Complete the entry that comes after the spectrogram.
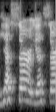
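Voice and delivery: mock upset, tearful, sobbing voice. Retelling answering a man screaming orders at them, imitating own past crying. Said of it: "And I'm crying and I'm so upset".

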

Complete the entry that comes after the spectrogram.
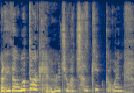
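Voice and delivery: feeble, weak, shaky, trembly, high-pitched voice. He tells his story, speaking in a fast, weak, trembly voice. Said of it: "He spoke in a fast, weak, trembly voice".

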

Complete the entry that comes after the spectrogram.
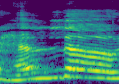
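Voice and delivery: bubbling-over, gushing, effusive. Bursting through the door to nurse a sick woman back to health, gushing. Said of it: "she gushed".

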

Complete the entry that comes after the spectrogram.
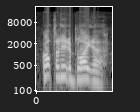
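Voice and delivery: bad, terrible put-on Australian accent. After catching a pufferfish, putting on a bad Australian accent. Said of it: "That was a terrible Australian accent".

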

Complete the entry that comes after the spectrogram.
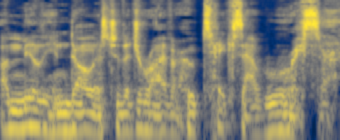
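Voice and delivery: put-on venomous villain voice. Recapping Speed Racer, voicing the villain's announcement in a mock-venomous Royalton voice. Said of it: "all the vile venom and rancor in his Javert-ass voice".

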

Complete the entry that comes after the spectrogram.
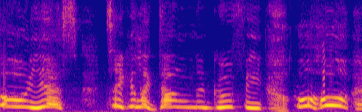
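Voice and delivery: very high-pitched, slow, squeaky voice. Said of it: "speaking of the Mickey and Minnie voice".

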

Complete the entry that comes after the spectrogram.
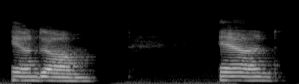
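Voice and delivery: usual speaking voice

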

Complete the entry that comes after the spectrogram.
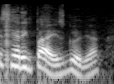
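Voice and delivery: put-on light Ukrainian accent. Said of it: "that's my Ukrainian accent".

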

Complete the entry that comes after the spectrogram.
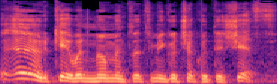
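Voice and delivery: put-on French waiter's accent. Retelling how he replied after being warned about soy oil, imitating a French accent. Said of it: "His French accent".

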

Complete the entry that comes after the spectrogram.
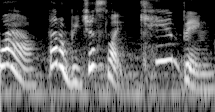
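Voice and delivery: eager, bouncy, excited, swooping exclamation. Gregory replies to his dad, excited. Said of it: "Gregory said excitedly".

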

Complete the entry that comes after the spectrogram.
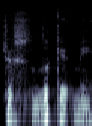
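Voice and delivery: very soft, hushed, still, small voice. Recalling the answer to their prayer about quieting the mind, still, small voice. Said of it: "that polite, still, small voice spoke".

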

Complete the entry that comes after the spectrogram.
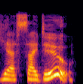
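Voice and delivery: put-on proud voice. Retelling a conversation, the speaker does a man's mock-proud reply. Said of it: "he said very proudly".

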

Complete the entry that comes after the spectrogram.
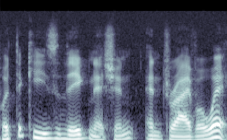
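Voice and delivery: very calm, low, steady voice. Recounting being pulled at in a car, retelling a calm command. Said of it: "I just very calmly say to Craig".

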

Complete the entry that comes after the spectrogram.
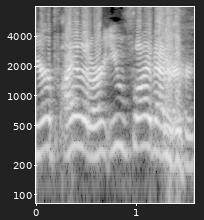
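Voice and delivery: high-pitched, loud screaming. Voicing a character screaming at the pilot: screaming at someone. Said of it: "start screaming at her".

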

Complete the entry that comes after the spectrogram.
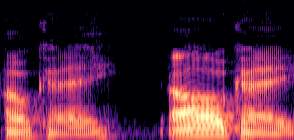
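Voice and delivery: put-on underwhelmed, unimpressed delivery. Imitating the other speaker's reaction to a bad joke: imitating an unimpressed reaction. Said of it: "I actually don't know if you would have done a courtesy laugh or if you would have done".

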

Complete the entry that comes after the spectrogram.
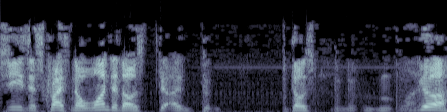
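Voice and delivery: loud, slow, tongue-tied stammer, words breaking off. Reacting after the others laugh, stumbling over words. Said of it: "You sound like him".

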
